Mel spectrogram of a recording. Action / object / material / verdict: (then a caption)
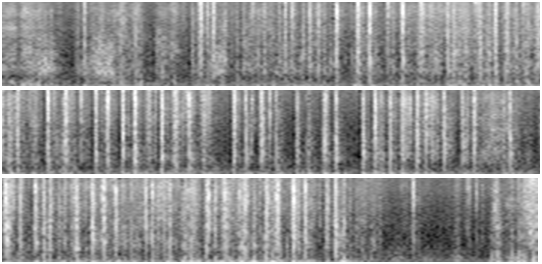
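scrape / glossy paper magazine pages / glossy paper / none. Long acrylic nails scratch and tap quickly across the pages of an open, thin glossy paper magazine lying on a table. The result is a dense, irregular stream of crisp clicks and papery scrapes over a low, muffled thud, easing briefly near the end.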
